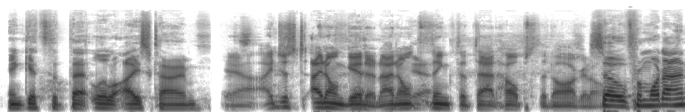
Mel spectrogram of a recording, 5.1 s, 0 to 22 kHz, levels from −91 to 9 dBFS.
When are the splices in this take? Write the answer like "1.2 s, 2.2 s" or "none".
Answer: 1.1 s, 1.6 s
